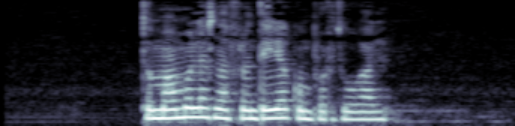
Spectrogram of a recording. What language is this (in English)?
Galician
